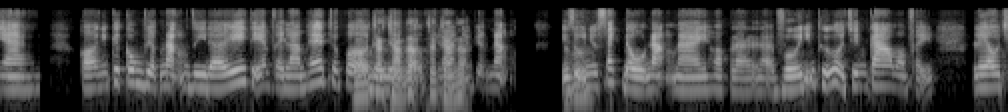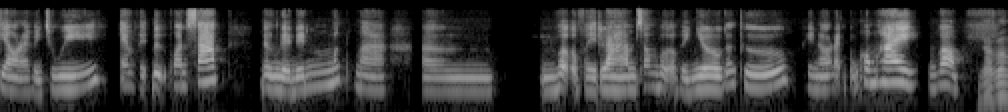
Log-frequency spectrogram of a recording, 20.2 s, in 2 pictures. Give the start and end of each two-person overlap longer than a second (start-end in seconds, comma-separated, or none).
3.5-4.7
